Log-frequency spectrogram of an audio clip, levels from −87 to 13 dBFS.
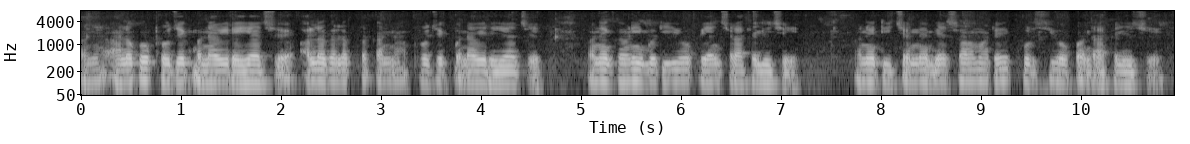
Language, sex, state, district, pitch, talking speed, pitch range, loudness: Gujarati, male, Gujarat, Valsad, 110 Hz, 155 wpm, 105-110 Hz, -17 LUFS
